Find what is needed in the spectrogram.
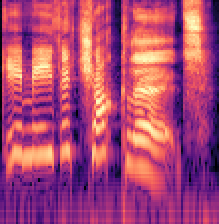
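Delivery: put-on high, loud childish demand; boy's shout. A narrator's reading. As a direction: Bruno shouting for his prize. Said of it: "shouted Bruno".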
